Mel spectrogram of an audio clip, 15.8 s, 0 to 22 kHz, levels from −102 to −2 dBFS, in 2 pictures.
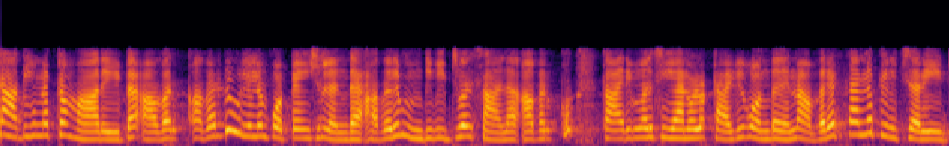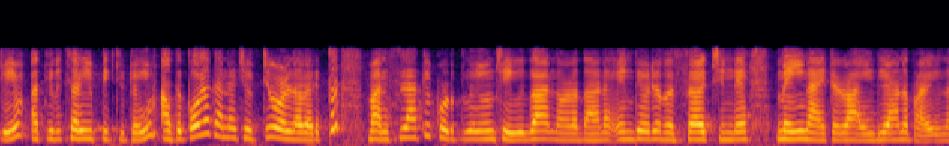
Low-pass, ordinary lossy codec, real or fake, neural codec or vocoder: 5.4 kHz; none; fake; codec, 44.1 kHz, 1.7 kbps, Pupu-Codec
